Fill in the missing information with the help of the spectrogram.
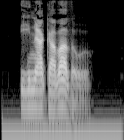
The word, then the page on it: inacabado: espagnol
